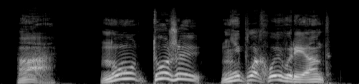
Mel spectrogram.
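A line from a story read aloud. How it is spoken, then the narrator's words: Snort. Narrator (Russian): хмыкнул Бучил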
